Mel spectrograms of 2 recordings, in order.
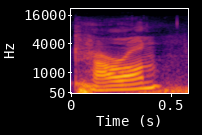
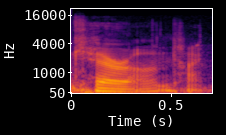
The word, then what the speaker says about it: Charon: I think it's pronounced like a k sound at the start, right? Charon. Yeah, it can be stylized either with a C or a K, and it is Chiron. Charon.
